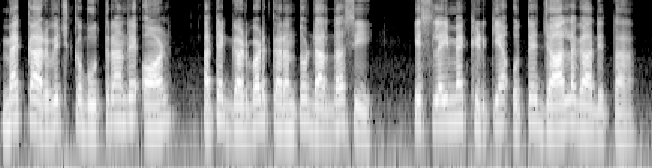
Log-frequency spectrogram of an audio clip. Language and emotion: Punjabi, fearful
